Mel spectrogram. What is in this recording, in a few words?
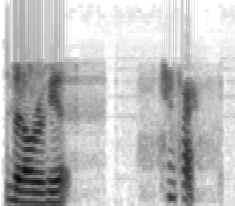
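police radio dispatch, ScottsdalePolice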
